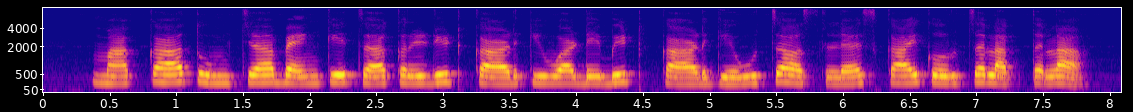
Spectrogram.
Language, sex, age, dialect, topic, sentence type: Marathi, female, 18-24, Southern Konkan, banking, question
